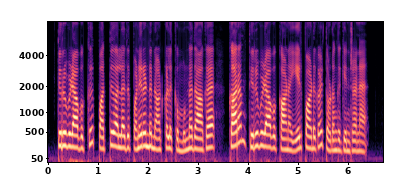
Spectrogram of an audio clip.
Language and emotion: Tamil, neutral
